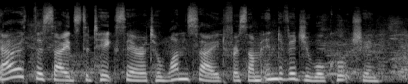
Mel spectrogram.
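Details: Adult narrator; fluent speech, no speech disorder.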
